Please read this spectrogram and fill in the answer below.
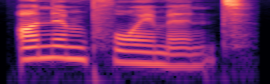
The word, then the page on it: CHOICE: American English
